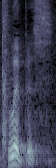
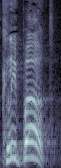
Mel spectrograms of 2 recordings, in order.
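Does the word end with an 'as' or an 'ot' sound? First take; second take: as; ot. First: The word ends with an 'as' sound. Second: The word ends with an 'ot' sound. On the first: It refers to spiritual husks. The speaker calls it right. "When you want to speak about the klippas, you can't say klippot" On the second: It refers to fruit peels. The speaker calls it wrong. "Oranges, lemons have Klippot"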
